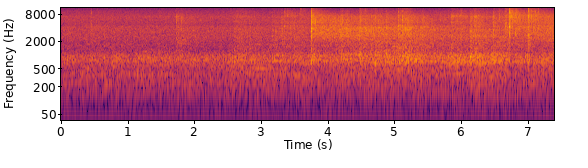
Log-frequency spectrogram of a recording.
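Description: Inline roller hockey play: the hiss of skate wheels rolling on the rink floor with hockey sticks clacking. A sharp clack comes a little before four seconds in, after which the wheel noise grows louder and more stick taps follow.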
